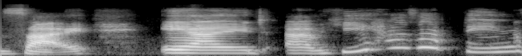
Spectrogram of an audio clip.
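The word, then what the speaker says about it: Xi: This one is about Zai. I think it's how you say it. It's X-I. So I think it's Zai.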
